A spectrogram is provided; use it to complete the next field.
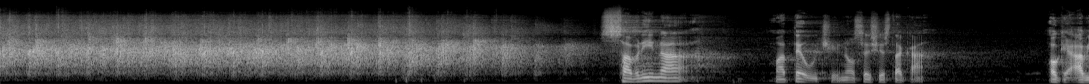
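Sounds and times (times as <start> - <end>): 
audience applause: 0.0 - 6.0
speech: 6.2 - 7.0, 7.8 - 9.4, 10.5 - 10.8.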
